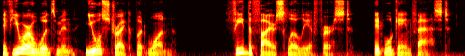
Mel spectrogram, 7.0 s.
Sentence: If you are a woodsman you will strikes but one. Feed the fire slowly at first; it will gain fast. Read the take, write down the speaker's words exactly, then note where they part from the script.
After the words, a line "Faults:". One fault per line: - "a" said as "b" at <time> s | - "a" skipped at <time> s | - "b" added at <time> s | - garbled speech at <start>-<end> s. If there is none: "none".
If you are a woodsman you will strike but one. Feed the fire slowly at first; it will gain fast.
Faults:
- "strikes" said as "strike" at 1.5 s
